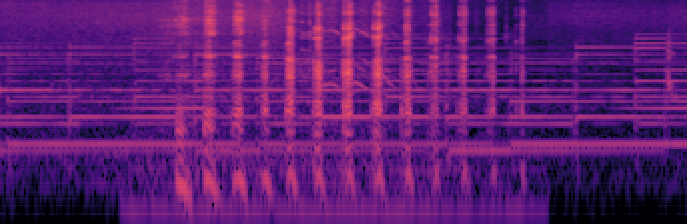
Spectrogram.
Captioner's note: jeremy laughs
